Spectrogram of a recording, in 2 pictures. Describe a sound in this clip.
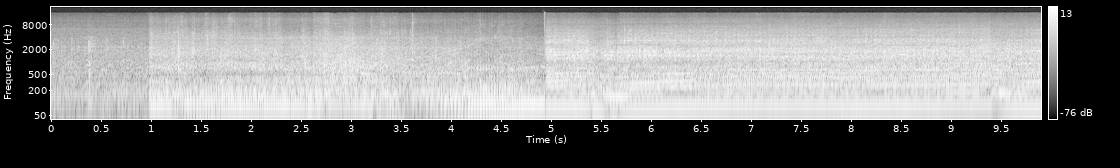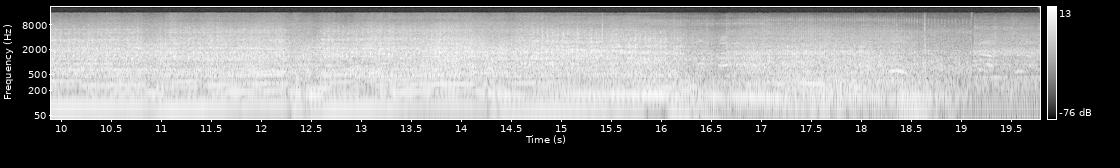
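A heavy off-road engine roars and revs hard, rising and falling in pitch.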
